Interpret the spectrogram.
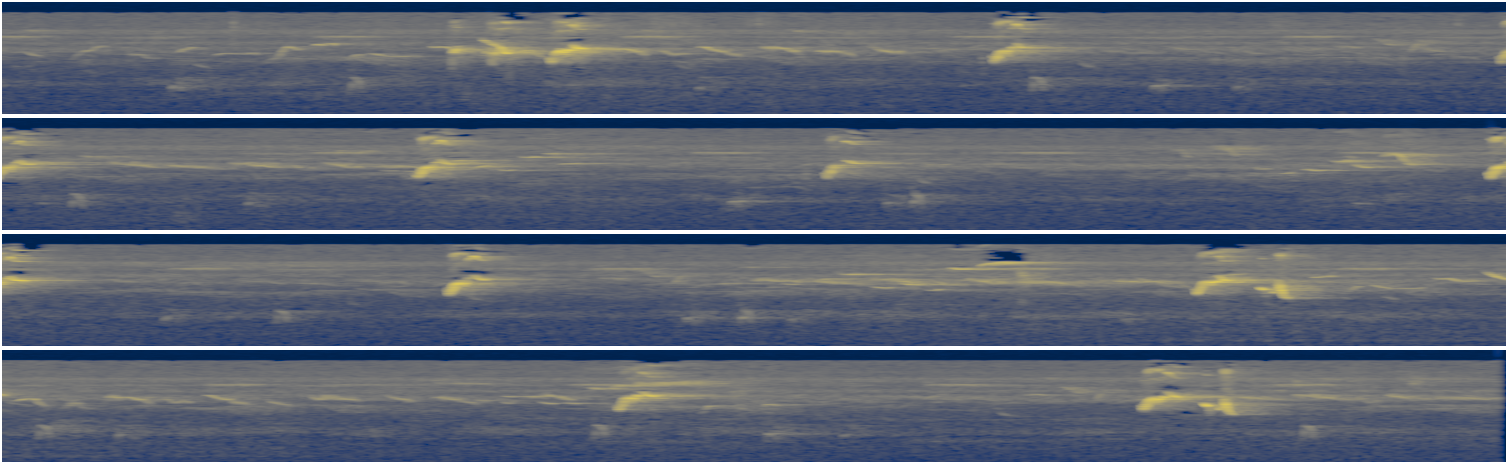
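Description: A bird calling over and over, a short, sharp, upward-sweeping call about every two to three seconds, with fainter chirps from other birds in between.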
